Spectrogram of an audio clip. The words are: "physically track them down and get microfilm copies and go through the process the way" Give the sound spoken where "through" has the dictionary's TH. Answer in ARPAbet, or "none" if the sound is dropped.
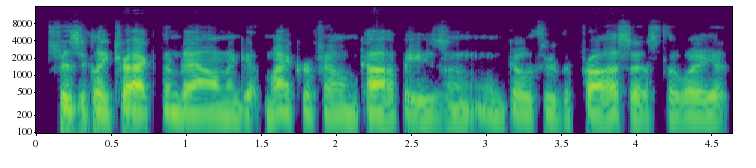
TH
